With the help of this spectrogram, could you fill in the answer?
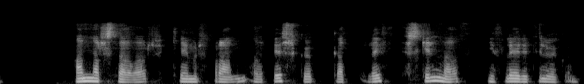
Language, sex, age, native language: Icelandic, male, 20-29, Icelandic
